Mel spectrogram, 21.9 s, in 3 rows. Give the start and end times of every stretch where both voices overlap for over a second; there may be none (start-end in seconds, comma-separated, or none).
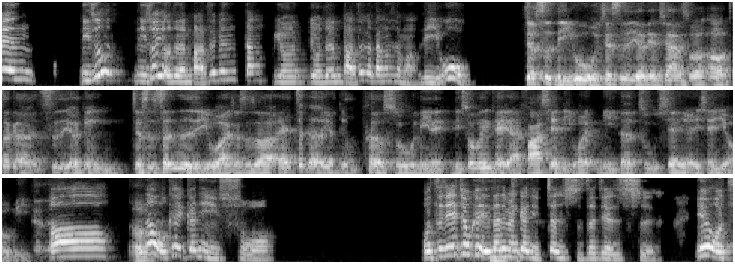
none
